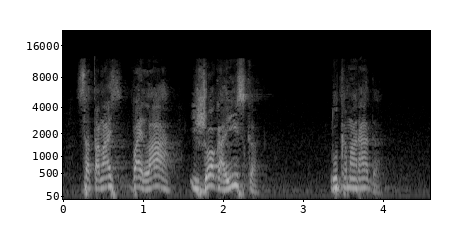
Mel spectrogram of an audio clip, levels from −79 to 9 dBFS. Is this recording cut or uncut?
cut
